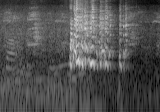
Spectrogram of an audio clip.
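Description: A turkey gives one loud, rapid, gurgling gobble lasting about half a second, followed by a brief second burst, after a quiet stretch of faint background hum.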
